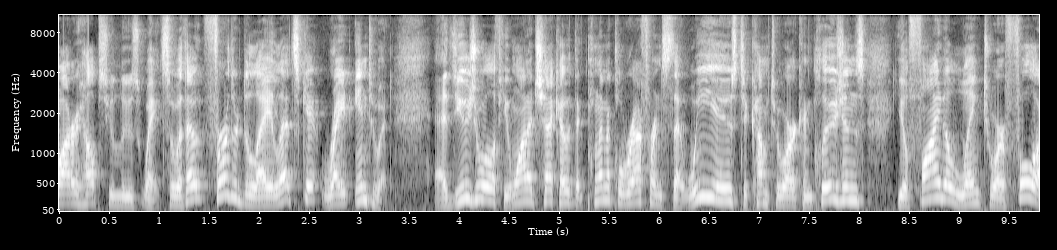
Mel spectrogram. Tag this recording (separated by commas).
Speech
